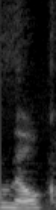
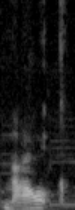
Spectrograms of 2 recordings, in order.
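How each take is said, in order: First: The word is said with its usual vowel. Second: The word is said with a distorted vowel. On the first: The speaker calls it right. "if I'm actually talking about milk, I I pronounce it correctly" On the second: The speaker calls it wrong. "I always call milk Malk because it's it's hilarious"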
